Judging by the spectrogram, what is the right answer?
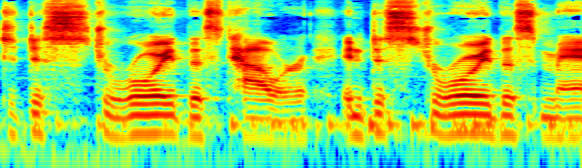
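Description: The voice is reading aloud in a natural voice, with fairly even intonation.

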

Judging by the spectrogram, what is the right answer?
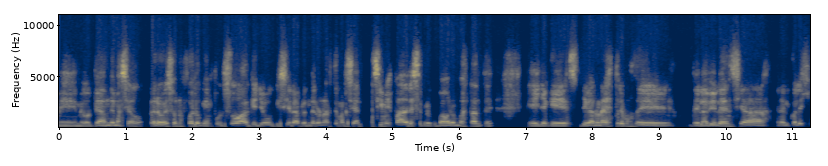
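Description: A man with a Chilean accent at medium pitch and moderate pace, with ordinary pitch variation and a dry, close sound with no echo. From Chile, Santiago. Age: 30s. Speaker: kickboxing coach. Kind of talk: interview. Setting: remote call.

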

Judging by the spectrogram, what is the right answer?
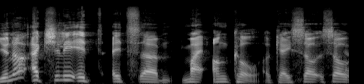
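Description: The man's voice has a bright, sharp tone in a dry, close sound with no echo. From South Africa. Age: 50s. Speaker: pastor. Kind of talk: interview.

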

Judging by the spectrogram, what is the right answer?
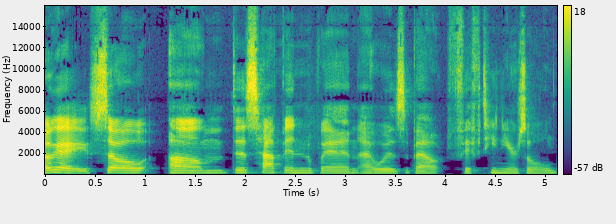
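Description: A woman speaks at a very slow pace in a monotone, flat voice. The recording is very clean, with a silent background. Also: medium pitch for a woman, hardly any pauses. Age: 30s. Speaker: podcast co-host. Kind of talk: casual chat.

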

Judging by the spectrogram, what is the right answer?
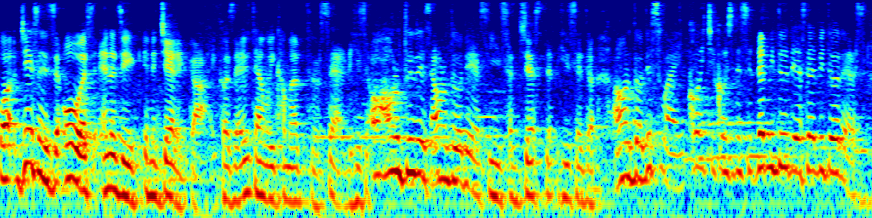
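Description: A man with a Japanese accent speaks very fast at a high pitch with very wide pitch swings and hardly any pauses, amid noticeable background noise and audible room echo. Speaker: film director. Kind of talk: interview. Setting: convention. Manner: halting.

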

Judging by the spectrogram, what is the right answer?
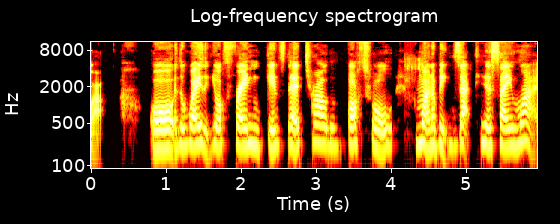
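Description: At a moderate pace, a woman with a normal speaking voice talks at a fairly high pitch, her sound dry and close with no echo. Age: 20s. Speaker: mindset coach. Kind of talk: interview.

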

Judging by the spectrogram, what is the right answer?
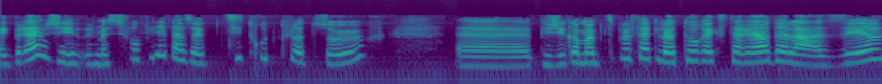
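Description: With a Quebec accent, a woman speaks in a high pitch at a moderate pace. Her intonation is lively, and her loudness swings widely. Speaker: truck driver and podcast co-host. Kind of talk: casual chat. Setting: in a truck.

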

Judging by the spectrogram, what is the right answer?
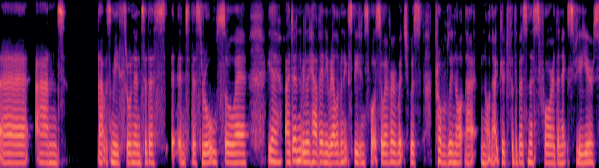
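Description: In a Scottish accent, a woman speaks with fairly low pitch and a dark, mellow tone. Her intonation is monotone and flat, her loudness very even, and the sound is dry and close with no echo. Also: moderate pace. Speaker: media company co-founder. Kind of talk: interview. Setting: remote call.

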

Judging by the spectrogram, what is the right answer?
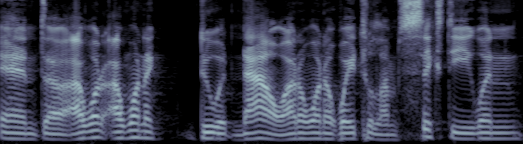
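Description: Moderate pace and medium pitch from a man with an ordinary speaking voice. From Mexican-American. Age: 40s. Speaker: podcast host. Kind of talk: solo monologue. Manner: casual, filler-heavy.

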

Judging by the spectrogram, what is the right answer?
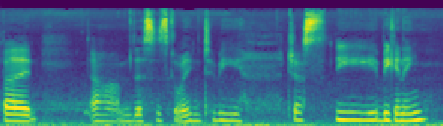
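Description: A woman with an American accent, very slow, with long, frequent pauses and audible room echo. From Ohio, US. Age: 30s. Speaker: podcast host. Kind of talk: casual monologue. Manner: hesitant, many fillers.

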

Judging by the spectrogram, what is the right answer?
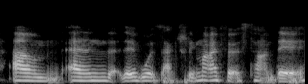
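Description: A woman with a Chinese accent and monotone, flat intonation. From China, Shenyang. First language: Mandarin Chinese. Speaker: guest. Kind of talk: casual chat. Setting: video call.

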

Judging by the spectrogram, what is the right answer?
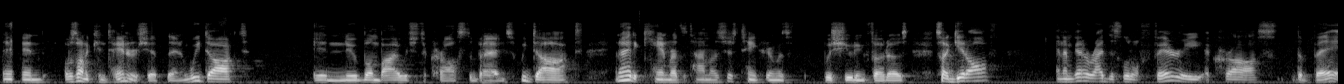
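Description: At a fairly quick pace, a man talks with lively intonation and a dark, mellow tone at a medium pitch. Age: 30s. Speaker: ship captain. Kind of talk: casual chat. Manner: animated.

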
